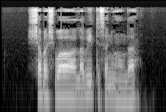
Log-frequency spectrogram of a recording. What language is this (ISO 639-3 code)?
scl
